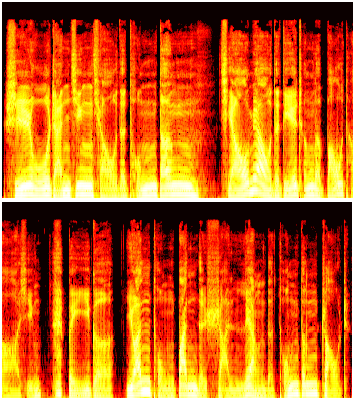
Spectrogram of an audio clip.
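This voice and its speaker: A middle-aged man narrating a martial-arts tale in traditional Chinese storytelling style, slow and dramatic. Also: medium pitch, darkish tone, no echo, studio quality. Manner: slow, dramatic, varied delivery.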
